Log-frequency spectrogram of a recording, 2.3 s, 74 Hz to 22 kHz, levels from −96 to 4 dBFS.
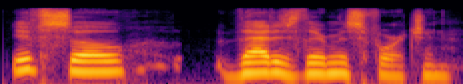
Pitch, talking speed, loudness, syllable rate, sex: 165 Hz, 155 wpm, -16 LUFS, 4.5 syllables/s, male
